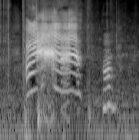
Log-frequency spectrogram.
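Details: Baby in a play yard: a loud, high, wavering wail about a second long, then a shorter cry; infant crying or squealing in a small room.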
